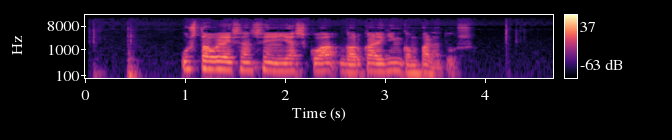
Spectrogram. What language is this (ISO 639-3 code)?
eus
